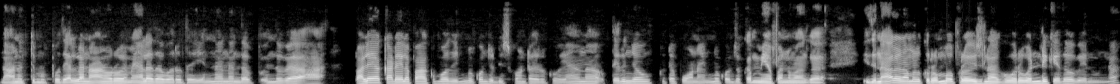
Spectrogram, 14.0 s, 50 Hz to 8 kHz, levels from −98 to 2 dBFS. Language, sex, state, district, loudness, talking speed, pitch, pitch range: Tamil, male, Karnataka, Chamarajanagar, -16 LUFS, 60 wpm, 145 Hz, 135-160 Hz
